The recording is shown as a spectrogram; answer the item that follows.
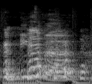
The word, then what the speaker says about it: Anisa: It's Chime, and I'm here with Anissa. Did I say your name right? Anisa. I always mess it up, and I feel like you never correct me when I say it wrong.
